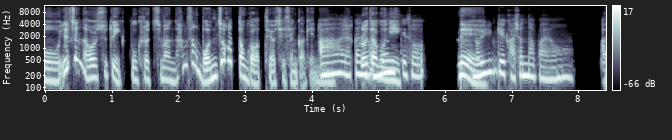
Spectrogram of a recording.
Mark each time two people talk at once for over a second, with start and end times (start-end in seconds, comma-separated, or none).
4.1-5.4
